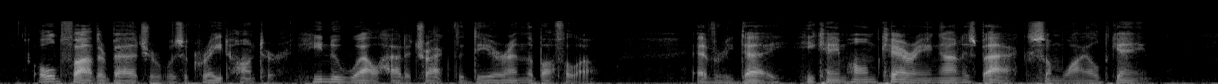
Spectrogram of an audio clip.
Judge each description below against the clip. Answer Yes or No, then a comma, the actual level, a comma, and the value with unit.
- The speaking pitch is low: Yes, very low, 95 Hz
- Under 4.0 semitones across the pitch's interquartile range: Yes, narrow, 2.6 semitones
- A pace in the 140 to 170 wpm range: Yes, average, 145 wpm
